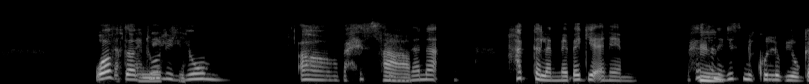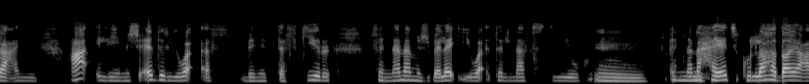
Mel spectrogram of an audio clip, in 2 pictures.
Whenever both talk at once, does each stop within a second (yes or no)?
yes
